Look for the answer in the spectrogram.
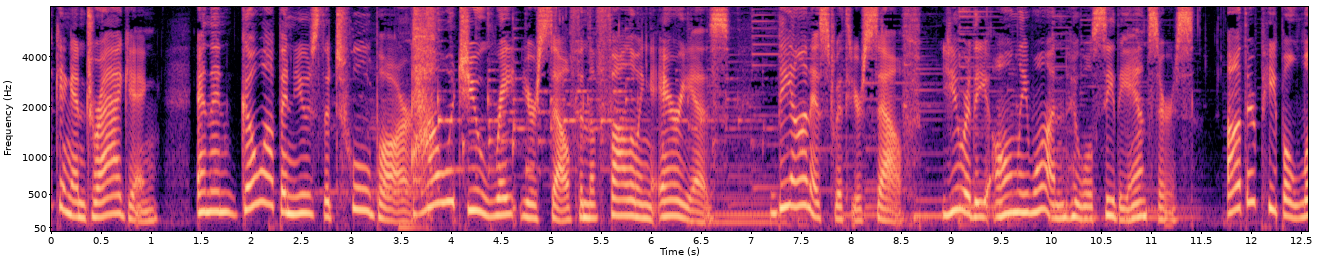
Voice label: E Learning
